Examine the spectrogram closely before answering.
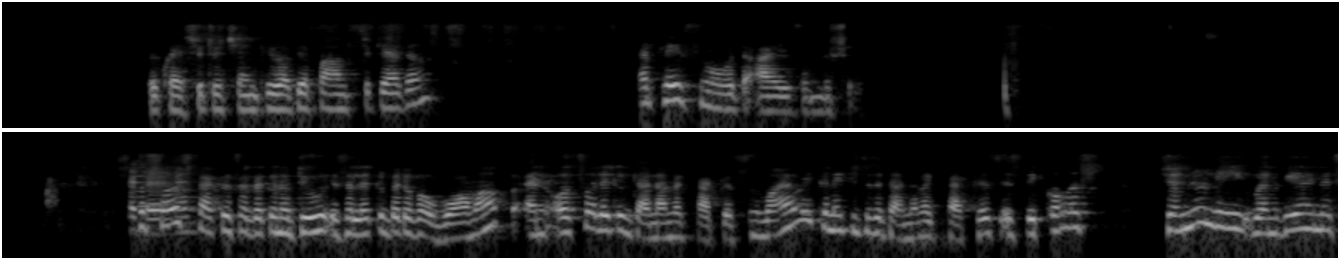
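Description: A young woman speaks calmly, giving instructions, heard through an online call.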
